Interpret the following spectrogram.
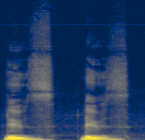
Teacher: it's a voiced sound it has vibration in the throat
